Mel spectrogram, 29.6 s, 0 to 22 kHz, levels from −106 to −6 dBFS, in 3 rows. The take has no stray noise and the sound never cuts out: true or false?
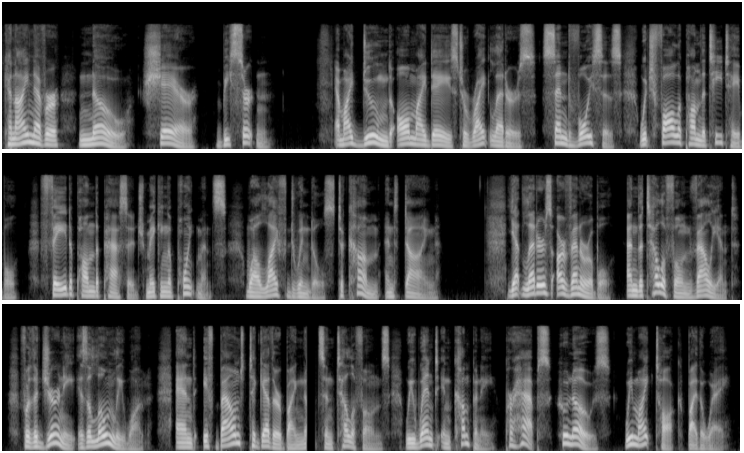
false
